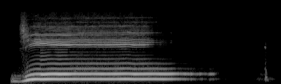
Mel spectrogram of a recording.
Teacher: জিব্বার মাঝখান, তার বরাবর উপরে তালুর সাথে লাগবে, লাগিয়ে উচ্চারণ করব শক্ত আওয়াজে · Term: জিম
